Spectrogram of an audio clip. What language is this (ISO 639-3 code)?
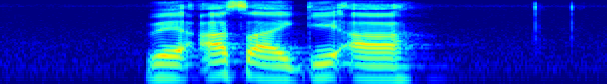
nso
